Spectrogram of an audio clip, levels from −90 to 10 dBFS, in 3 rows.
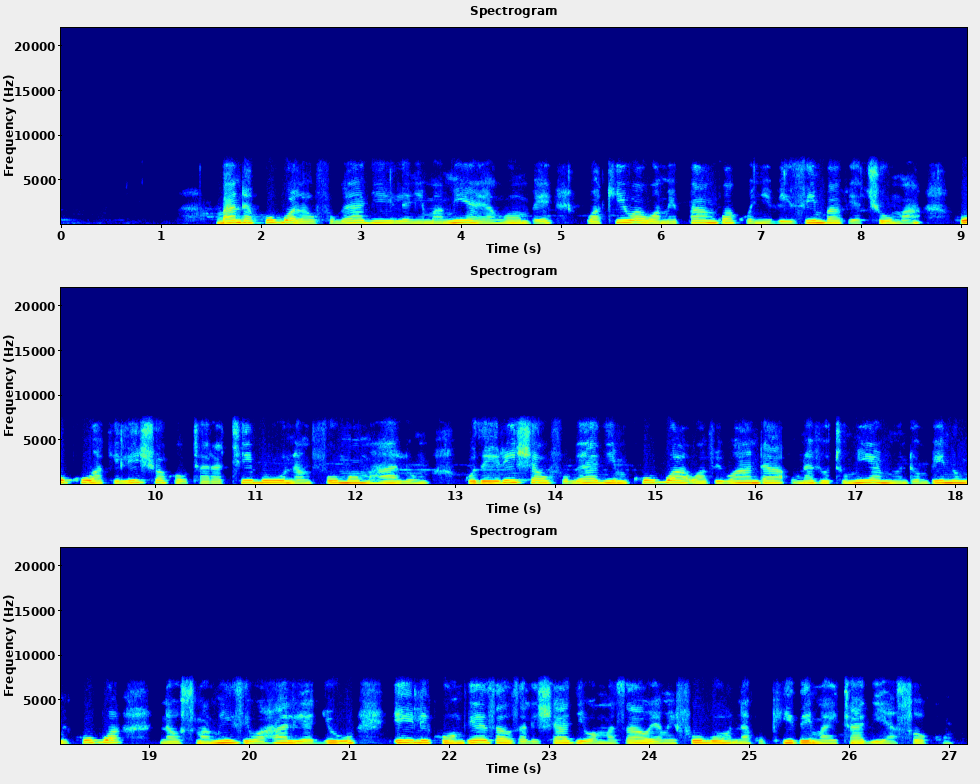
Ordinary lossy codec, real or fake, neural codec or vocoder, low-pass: Opus, 16 kbps; real; none; 7.2 kHz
